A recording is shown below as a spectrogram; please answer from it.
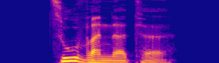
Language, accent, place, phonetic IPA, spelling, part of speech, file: German, Germany, Berlin, [ˈt͡suːˌvandɐtə], zuwanderte, verb, De-zuwanderte.ogg
- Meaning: inflection of zuwandern: 1. first/third-person singular dependent preterite 2. first/third-person singular dependent subjunctive II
